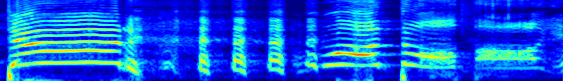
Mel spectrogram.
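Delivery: high, loud, laughing disbelief; outraged cry to dad. Retold or imitated. Calling her dad after the date, loud laughing outrage. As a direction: wail it at dad, half laughing.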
